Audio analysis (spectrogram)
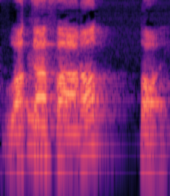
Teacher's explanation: Ya, ta. Apabila ta bertemu dengan to, taknya hilang, to yang dibaca gitu. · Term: idghamkan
